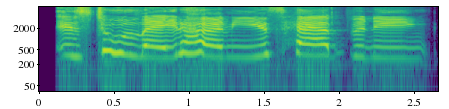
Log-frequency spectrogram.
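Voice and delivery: mock tearful dad. Voices tearful dad in game.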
